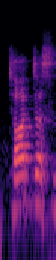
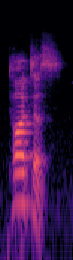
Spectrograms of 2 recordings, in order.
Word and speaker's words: tortoise: I will pronounce the way it should be. Tortoise. Tortoise nu parayan endu aama aama kareyama le turtle nu paranjalo kadalama. So I want kareyama. Tortoise.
